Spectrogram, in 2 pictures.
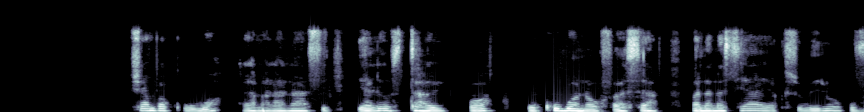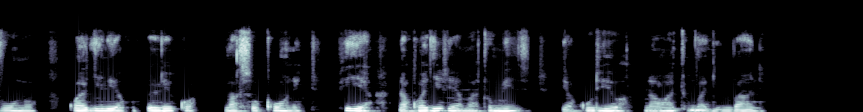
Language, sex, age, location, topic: Swahili, female, 36-49, Dar es Salaam, agriculture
